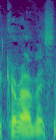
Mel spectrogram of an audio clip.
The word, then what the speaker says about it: Keremas: I'm pretty sure they say Keremas in Bali. Keremas. They like the short A's.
